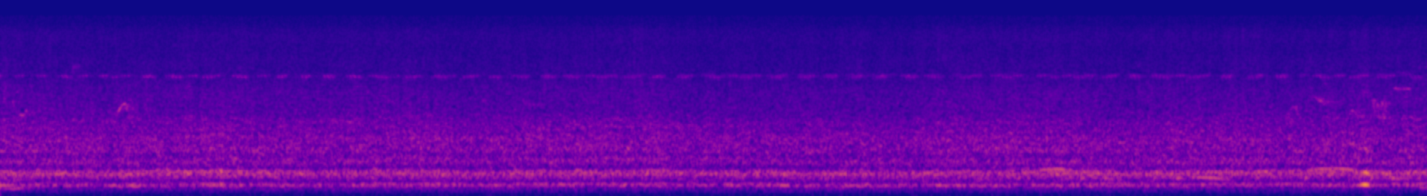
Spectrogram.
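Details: Sustained buzzing of many bees forming an even drone, with a faint repeated high ticking tone behind and a brief click near the end.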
